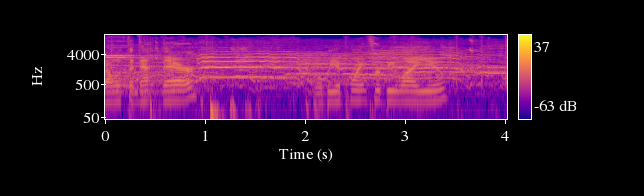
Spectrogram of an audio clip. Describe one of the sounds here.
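Young women shout excitedly as they celebrate.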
